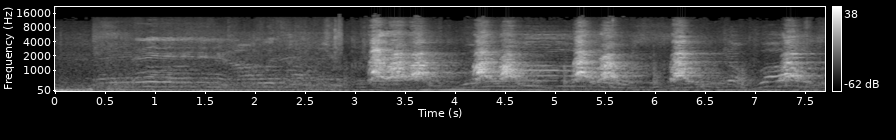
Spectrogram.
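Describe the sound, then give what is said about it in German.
A small dog sitting outside a Coop store in Langenthal whimpers softly, then breaks into a run of about six sharp, high barks in a fairly steady rhythm, loud. “Ja, ich habe ja jetzt so eingeschätzt, eigentlich, dass er ihn bellen würde.”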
